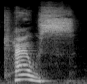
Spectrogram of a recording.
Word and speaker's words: caws: Cheese in Welsh is caws, which is like saying cows, but you got to be a bit harder with it. Caws is Caws.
